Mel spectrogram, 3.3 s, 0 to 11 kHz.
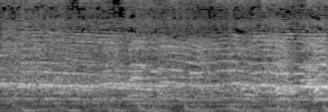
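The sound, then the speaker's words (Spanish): A group of Spanish and Hispanic handball fans shouting together in Budapest at about 7:50 in the evening, a dense, continuous wall of overlapping voices and crowd noise that holds steady and swells slightly louder toward the end. “Te voy a decir una cosa, eran las 8 menos 10 de la tarde cuando un grupo de españoles, un grupo de hispanos, gritaban así en Budapest.”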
